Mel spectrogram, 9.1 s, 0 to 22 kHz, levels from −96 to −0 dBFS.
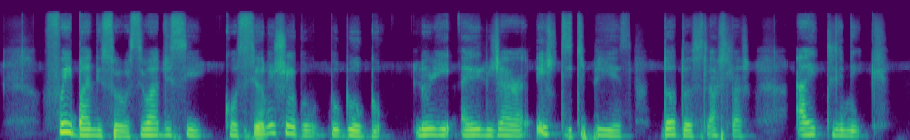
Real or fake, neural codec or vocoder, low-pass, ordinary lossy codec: fake; codec, 44.1 kHz, 2.6 kbps, DAC; 14.4 kHz; none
